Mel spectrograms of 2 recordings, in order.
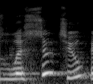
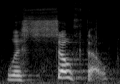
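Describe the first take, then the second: First: Lesotho said as le-SOO-too, smooth and sure; corrected pronunciation. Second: Lesotho slowly as lis-SO-tho with a questioning rise; mispronounced. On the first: Retold or imitated. Kid correcting teacher, saying Lesotho as le-SOO-too with confidence. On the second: Shown as a demonstration. Teacher retelling her first try, slowly saying Lesotho as lis-SO-tho with a rise. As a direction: sound out Lesotho haltingly, unsure, rising at the end. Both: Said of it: "He very politely corrects my pronunciation".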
